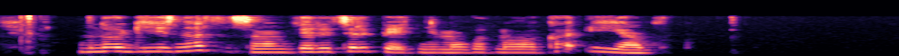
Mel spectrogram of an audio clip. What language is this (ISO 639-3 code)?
rus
